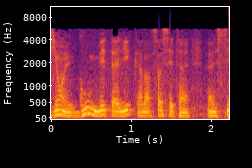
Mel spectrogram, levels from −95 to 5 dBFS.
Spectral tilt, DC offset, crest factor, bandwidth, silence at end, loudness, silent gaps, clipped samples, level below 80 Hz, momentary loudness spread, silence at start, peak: -10.5 dB/octave; 0.6%; 12 dB; 5.8 kHz; 0 s; -12 LUFS; none; under 0.1%; -42 dBFS; 6 LU; 0 s; 0 dBFS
